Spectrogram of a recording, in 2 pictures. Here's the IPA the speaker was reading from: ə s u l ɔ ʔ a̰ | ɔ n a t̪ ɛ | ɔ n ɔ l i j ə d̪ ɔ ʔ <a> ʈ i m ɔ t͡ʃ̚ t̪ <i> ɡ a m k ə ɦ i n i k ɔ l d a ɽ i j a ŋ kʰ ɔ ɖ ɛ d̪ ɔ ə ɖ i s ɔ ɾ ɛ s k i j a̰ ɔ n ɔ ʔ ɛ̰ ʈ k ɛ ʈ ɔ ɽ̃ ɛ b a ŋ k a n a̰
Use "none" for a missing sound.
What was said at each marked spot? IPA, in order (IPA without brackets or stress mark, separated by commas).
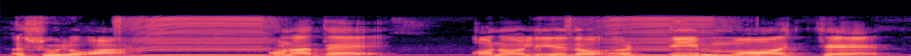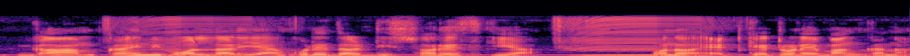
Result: ə, ɛ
